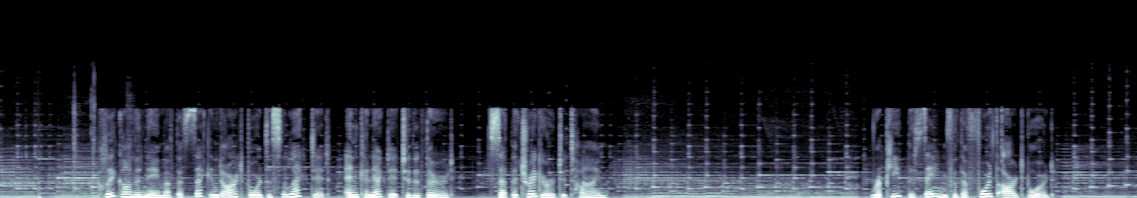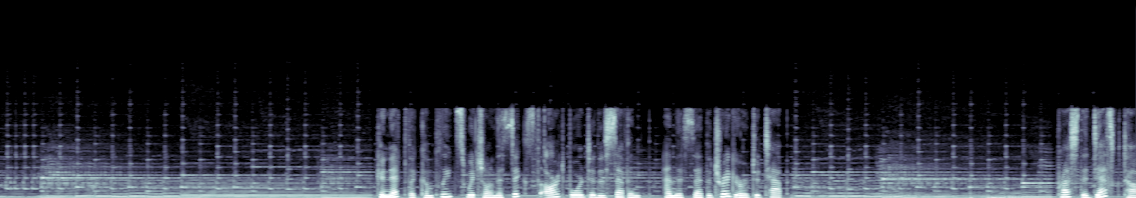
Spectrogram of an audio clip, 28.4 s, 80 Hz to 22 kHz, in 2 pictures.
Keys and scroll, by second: 0.1 space, 0.7 space, 1.3 space, 16.3-17.1 space, 26.4 space, 26.7 space.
